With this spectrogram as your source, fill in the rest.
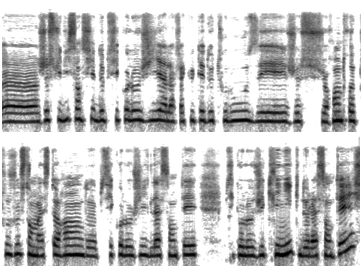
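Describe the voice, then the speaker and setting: At a moderate pace, a woman with a fairly high pitch and a dark, mellow tone speaks somewhat breathily in a monotone, flat intonation, with a dry, close sound and no echo. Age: 40s. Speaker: psychology student, former nurse. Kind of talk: casual presentation. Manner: hesitant, many fillers.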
